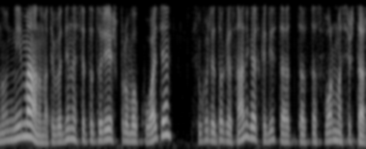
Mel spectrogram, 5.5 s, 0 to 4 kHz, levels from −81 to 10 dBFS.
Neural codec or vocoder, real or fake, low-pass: codec, 16 kHz, 4.8 kbps, FACodec; fake; 3.6 kHz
